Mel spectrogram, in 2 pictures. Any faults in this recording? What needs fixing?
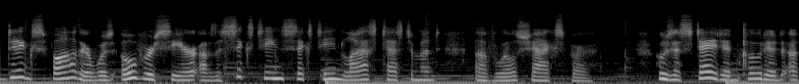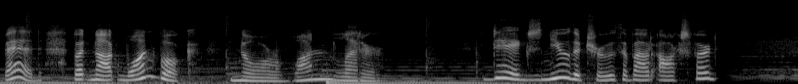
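Nothing here needs fixing; no faults were found.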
